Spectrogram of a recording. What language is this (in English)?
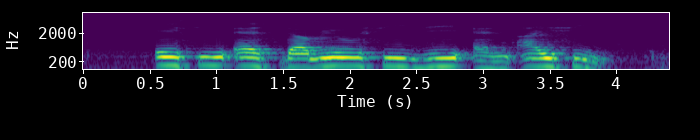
English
